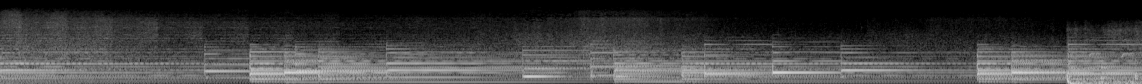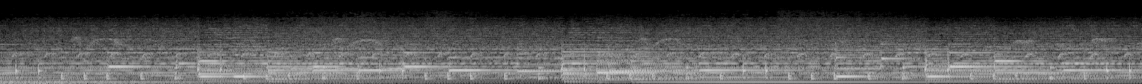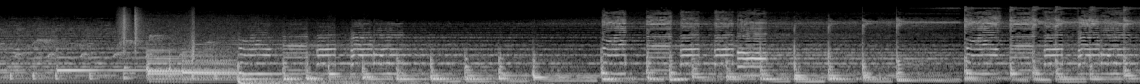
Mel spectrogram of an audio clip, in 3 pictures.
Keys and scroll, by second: 2.2 ctrl+j, 11.5 ctrl+0.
